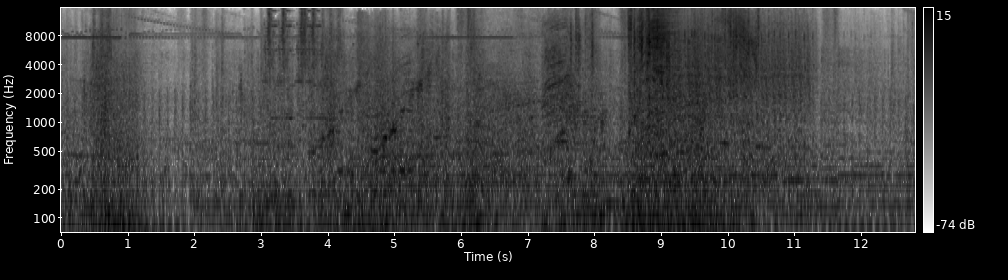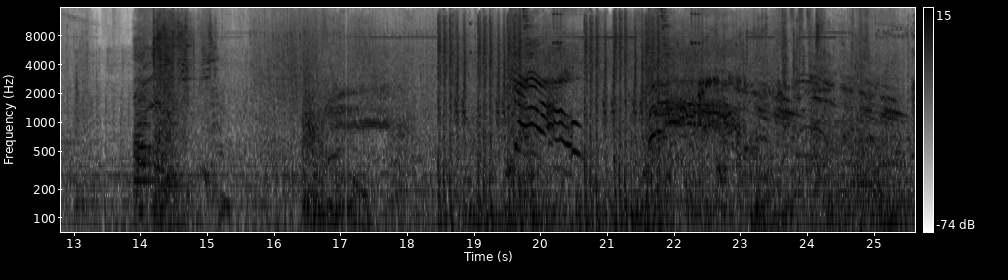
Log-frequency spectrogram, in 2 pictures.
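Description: Anti-air guns fire in Transformers: War for Cybertron amid a dense, continuous clatter of mechanical gunfire and explosions, loud and busy throughout with brief dips and surges.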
